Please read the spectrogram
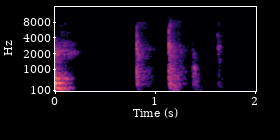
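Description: Three short scratchy strokes of chalk on a blackboard, a little under a second apart.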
